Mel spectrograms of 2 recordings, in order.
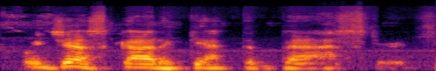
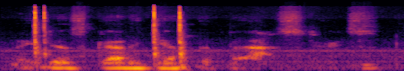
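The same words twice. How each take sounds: First: Retelling her line a second time, still low and dry; repeated deadpan quote. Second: Much lower and softer, deadpan mutter; storyteller imitating the crew-cut woman, low and deadpan; low deadpan quote. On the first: Retold or imitated. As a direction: say it low again, dry and blunt. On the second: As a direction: drop the voice low and flat for her line. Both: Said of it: "And she goes".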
